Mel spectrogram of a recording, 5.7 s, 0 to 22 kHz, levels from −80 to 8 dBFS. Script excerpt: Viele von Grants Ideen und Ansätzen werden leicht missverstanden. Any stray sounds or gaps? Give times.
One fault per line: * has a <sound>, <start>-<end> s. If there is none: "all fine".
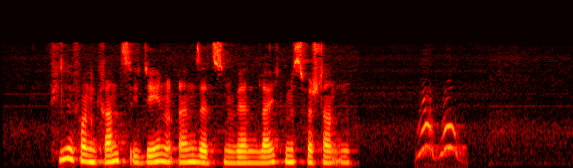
* has a bark, 4.1-4.7 s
